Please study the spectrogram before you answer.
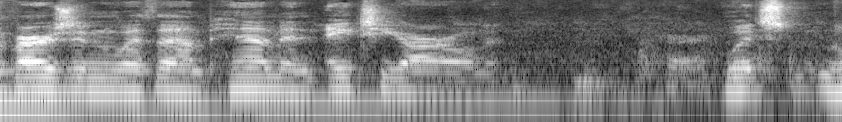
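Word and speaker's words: H.E.R.: and there's a version with um him and HR on it her which the one with I like both her as people pronounce it it's really h r but it's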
